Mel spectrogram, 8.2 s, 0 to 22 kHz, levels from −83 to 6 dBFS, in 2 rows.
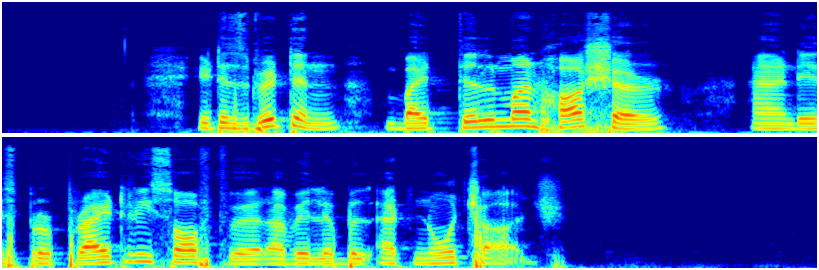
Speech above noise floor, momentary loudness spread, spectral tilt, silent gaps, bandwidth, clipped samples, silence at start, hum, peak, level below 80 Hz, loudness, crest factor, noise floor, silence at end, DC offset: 49 dB; 12 LU; -7 dB/octave; none; 16 kHz; under 0.1%; 1 s; none; -2 dBFS; -36 dBFS; -18 LUFS; 18 dB; -67 dBFS; 1.25 s; under 0.1%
